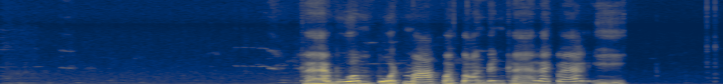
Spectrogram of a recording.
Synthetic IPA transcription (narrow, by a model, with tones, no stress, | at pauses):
pʰlɛː˩˦bu˧əmpu˨˩ət̪̚maː˥˩kːwaː˨˩t̪ɔː˧npe˧npʰlɛː˩˦lɛː˥˩k̚ɾɛː˥˩k̚ʔiː˨˩k̚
